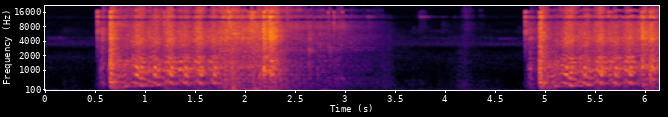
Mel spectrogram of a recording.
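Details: 1980 Porsche 924 Turbo, new fuel filter, starting fluid sprayed in, on a jump box: the starter turns the engine over but cranking fades and slows with no firing; cranks but won't start, the jump box possibly dying.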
